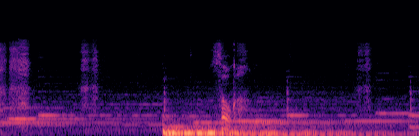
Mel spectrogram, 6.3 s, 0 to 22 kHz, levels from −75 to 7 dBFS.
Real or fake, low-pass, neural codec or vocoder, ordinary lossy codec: real; 7.2 kHz; none; Opus, 16 kbps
